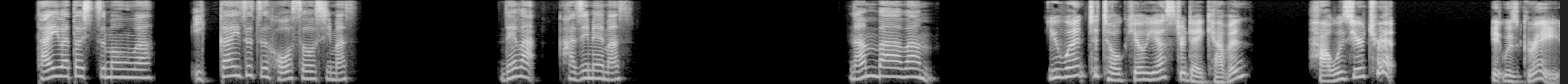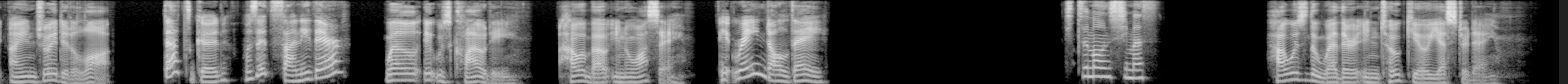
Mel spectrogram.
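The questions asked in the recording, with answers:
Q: How was the weather in Tokyo yesterday?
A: It was cloudy.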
